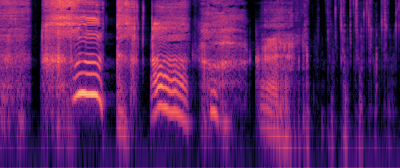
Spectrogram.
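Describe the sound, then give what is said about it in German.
A voice acts out a big, drawn-out yawn as Grandma Krumpfling, yawning with her mouth wide open: a rising then sinking groan with breathy noise and several stretched vocal swells, fairly loud, trailing off into soft breath. “Du kannst jetzt gehen, erklärte Oma Krumpfling großzügig und gähnte mit aufgerissenem Maul.”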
